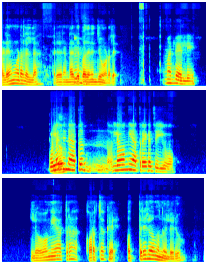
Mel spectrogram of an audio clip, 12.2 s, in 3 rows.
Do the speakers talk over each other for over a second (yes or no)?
no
